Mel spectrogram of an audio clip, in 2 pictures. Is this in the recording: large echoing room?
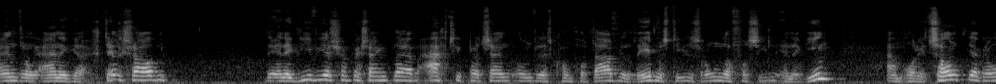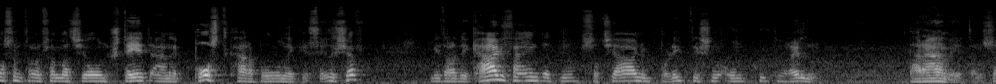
yes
